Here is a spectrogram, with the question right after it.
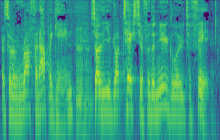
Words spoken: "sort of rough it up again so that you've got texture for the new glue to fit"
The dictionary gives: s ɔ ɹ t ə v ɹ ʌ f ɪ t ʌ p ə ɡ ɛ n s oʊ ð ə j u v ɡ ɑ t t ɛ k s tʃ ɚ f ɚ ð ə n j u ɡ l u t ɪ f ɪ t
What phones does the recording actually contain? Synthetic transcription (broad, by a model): s ɔ ɹ t ə v ɹ ʌ f ɪ t ʌ p ə ɡ ɛ n s oʊ ð ə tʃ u v ɡ ɑ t t ɛ k s tʃ ɚ f ɚ ð ə n j u ɡ l u t ɪ f ɪ t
